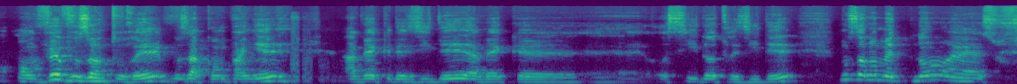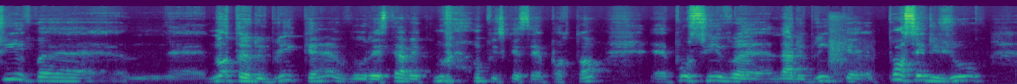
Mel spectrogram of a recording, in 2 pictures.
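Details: Adult male speaker; Normal speech.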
